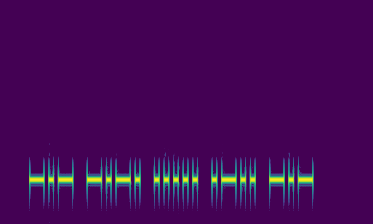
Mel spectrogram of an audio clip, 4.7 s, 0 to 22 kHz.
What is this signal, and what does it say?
Morse code, heard as a keyed tone, about 21 wpm, 700 Hz. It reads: KC5LK
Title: USA Call Signs - 5 Characters - 20wpm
